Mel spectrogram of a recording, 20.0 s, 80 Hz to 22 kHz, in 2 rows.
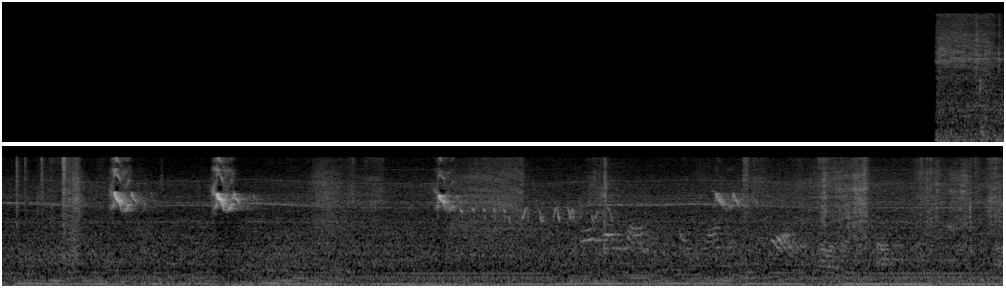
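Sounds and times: steady low hum: 9.4 - 20.0
bird chirping: 10.0 - 20.0.

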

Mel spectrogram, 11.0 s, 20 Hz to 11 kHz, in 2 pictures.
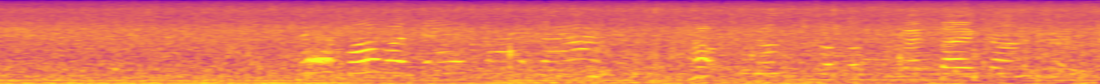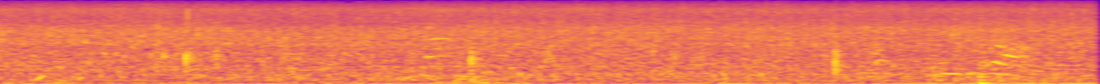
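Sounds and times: water splashing into stone basin: 0.0 - 10.8.

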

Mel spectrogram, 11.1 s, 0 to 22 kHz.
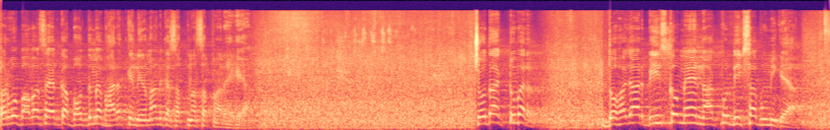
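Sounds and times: loud rumbling noise: 3.3 - 6.4.

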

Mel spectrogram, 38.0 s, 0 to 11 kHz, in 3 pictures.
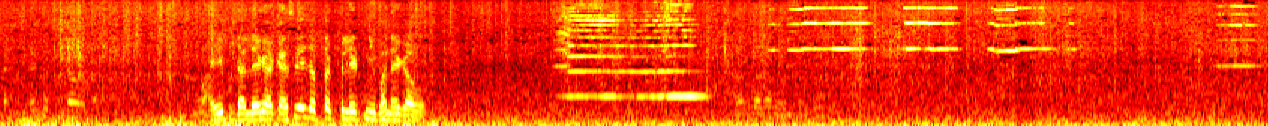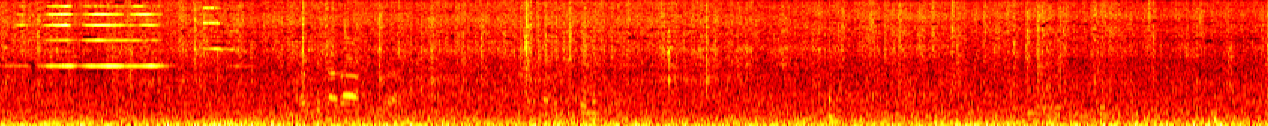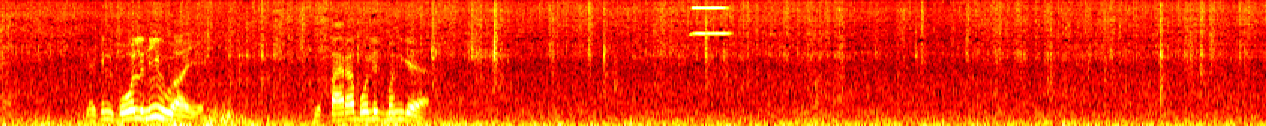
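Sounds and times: outdoor background noise: 0.0 - 38.0
short high horn toots: 5.5 - 10.8.

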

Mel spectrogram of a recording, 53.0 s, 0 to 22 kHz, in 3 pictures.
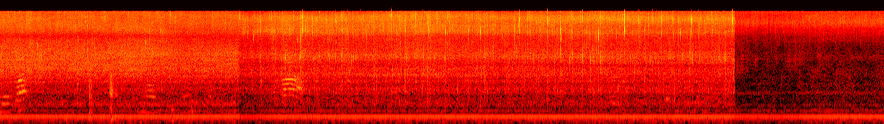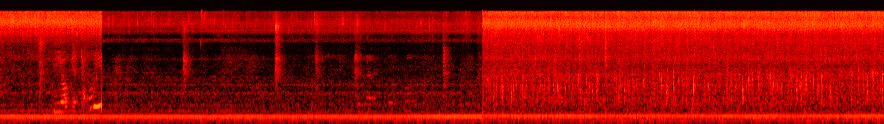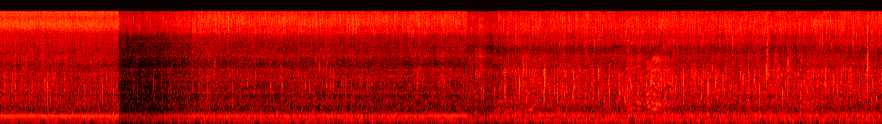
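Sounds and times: stew bubbling in a pot: 0.0 - 19.8, 27.4 - 53.0
steady low hum: 0.0 - 53.0.

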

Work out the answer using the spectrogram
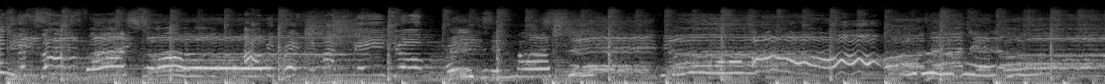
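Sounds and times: backing voices singing: 0.0 - 11.0
band playing: 0.0 - 11.0
steady drum beat: 0.0 - 11.0
woman singing gospel: 0.0 - 11.0.

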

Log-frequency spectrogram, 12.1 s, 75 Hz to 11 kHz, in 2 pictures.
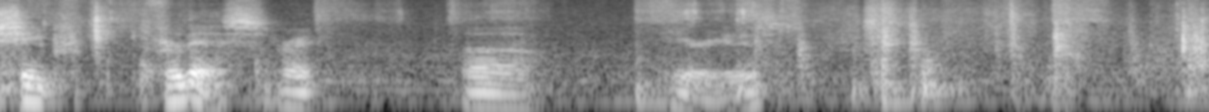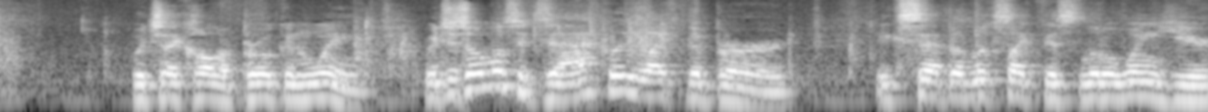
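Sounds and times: paper rustling: 0.0 - 2.4, 3.2 - 6.2, 7.1 - 11.7.

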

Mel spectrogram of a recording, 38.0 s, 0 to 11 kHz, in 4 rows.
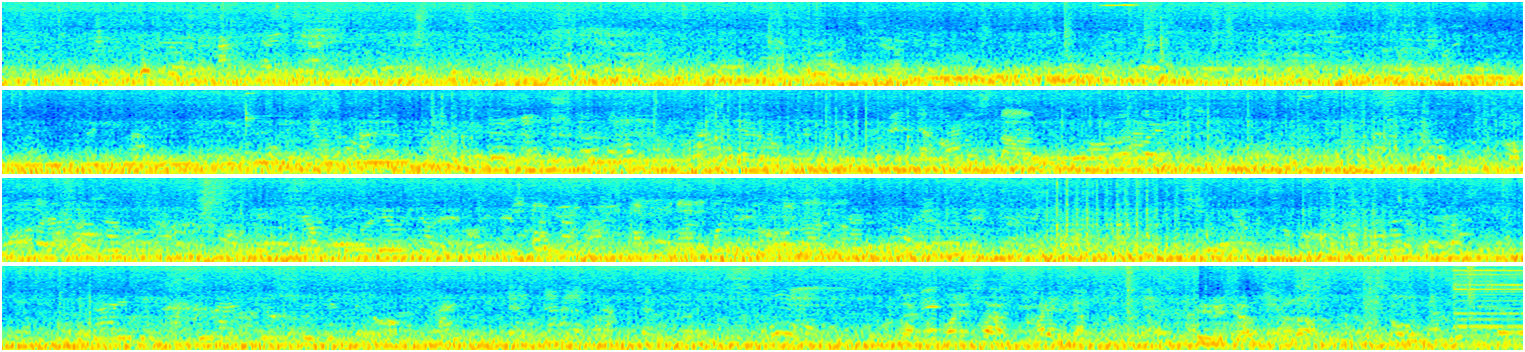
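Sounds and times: diesel bus engine accelerating: 0.0 - 38.0
passengers talking: 0.0 - 38.0.

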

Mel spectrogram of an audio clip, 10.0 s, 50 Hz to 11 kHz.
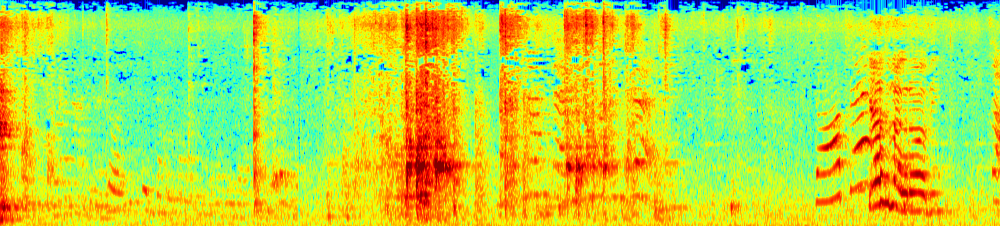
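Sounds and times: metal utensils clattering: 3.3 - 6.8.

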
